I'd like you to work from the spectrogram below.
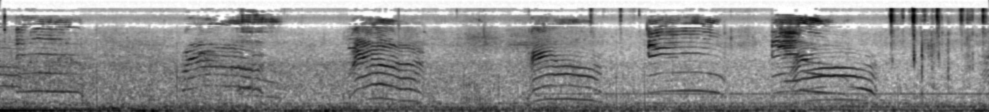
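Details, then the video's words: Starving stray kittens on an Istanbul street meow for food and affection: a run of short arched harmonic meows, five or six calls roughly every two seconds, over steady low traffic rumble. "Starving street-dwelling kittens meow for food and affection"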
